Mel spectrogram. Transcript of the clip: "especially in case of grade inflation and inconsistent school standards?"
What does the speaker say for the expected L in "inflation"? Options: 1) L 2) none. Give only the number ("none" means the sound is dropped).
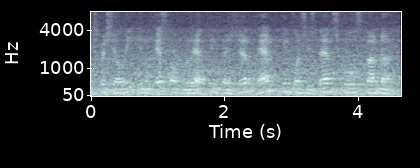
2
